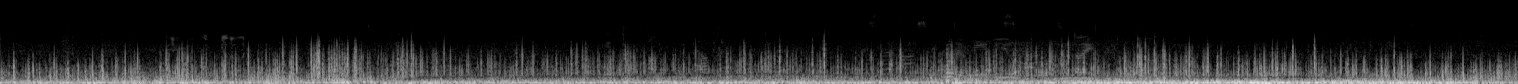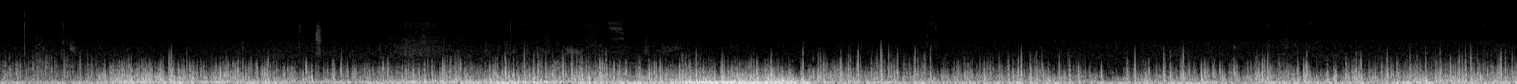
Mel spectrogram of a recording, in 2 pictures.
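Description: Low rumble and crackle of a distant rocket launch, swelling about halfway through and loudest a little later.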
